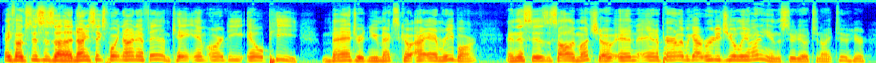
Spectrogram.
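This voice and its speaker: A man's voice: high voice, fairly quick, few pauses, clear, resonant tone. A man hosting a community radio music show, bantering casually and back-announcing songs in a folksy, rambling way. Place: radio studio.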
